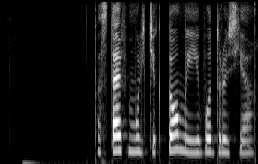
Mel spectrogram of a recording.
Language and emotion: Russian, neutral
